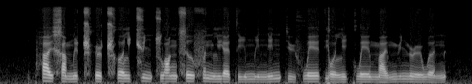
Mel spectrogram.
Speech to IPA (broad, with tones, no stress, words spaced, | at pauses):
pʰa˥˧ɪ̯ xä˥˧mi˥˧ʈ͡ʂʰɻ̩˥˩ ʈ͡ʂʰɤ˥li˨ t͡ɕy˥˩nt͡swɑ˥ŋ sɹ̩˥fə˥˧n ljɛ˥˩t̪i˧˥mi˧˥n i˥nt̪y˨˩fwe˥ɪ̯t̪jo˨ʊ̯ li˥kwe˥ɪ̯ ma˧˥ɪ̯my˥n ɻɻ̩˧˥wə˨˩˦n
